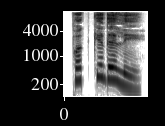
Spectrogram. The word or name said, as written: ಪಕ್ಕೆದಲೆ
